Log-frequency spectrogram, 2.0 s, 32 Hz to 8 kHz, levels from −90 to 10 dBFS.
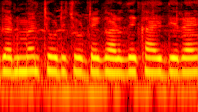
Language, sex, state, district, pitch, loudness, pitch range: Hindi, female, Jharkhand, Sahebganj, 230 Hz, -24 LUFS, 225-235 Hz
